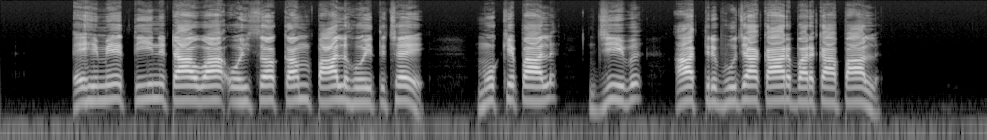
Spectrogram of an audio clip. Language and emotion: Maithili, neutral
